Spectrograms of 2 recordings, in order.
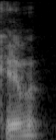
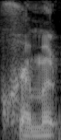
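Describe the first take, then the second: First: The R sound comes right after the vowel. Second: The R sound is moved to another position. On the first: This is the American form of the name. "the American slash Western" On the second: This is the Dutch form of the name. "the Dutch version of Kermit the Frog ... they just swap the uh, the R around"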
